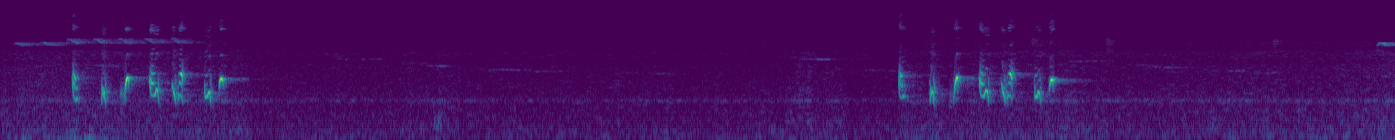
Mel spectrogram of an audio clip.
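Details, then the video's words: Caged stripe-throated bulbul singing as a lure: two matching chattering phrases of about six rapid, bouncing notes each, five seconds apart, over a steady faint hum and a thin high whine. "Suara pikat merbah lekir gacor"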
